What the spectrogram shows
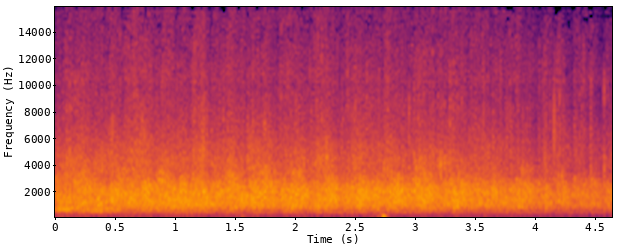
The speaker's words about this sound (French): ben oui, on peut applaudir, évidemment.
